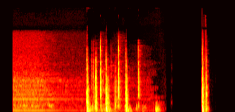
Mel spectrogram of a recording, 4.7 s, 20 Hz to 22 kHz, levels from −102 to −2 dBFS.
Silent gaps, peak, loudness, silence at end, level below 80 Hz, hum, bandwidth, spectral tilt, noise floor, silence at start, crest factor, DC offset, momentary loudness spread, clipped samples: 3.32-4.02 s; -2 dBFS; -22 LUFS; 0.55 s; -40 dBFS; none; 7.2 kHz; -8 dB/octave; -52 dBFS; 0.25 s; 24 dB; under 0.1%; 21 LU; under 0.1%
